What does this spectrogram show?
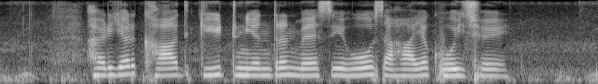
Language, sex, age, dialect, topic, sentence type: Maithili, female, 18-24, Eastern / Thethi, agriculture, statement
